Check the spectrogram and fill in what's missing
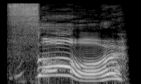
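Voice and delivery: very high, disbelieving outburst; drawn-out rising question in outrage; indignant roar. A narrator's reading.

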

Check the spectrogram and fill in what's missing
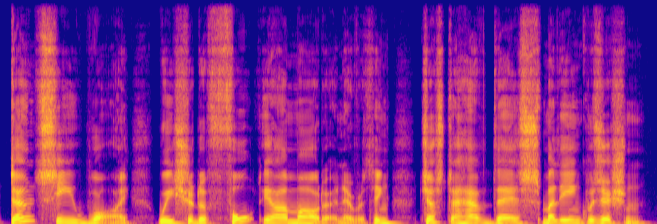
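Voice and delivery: a hint of an indignant lad; lightly voiced grumbling boy. A narrator's reading. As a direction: complain like a put-out schoolboy.

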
